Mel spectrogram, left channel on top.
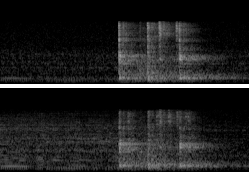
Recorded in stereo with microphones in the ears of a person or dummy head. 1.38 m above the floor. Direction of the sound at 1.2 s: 65° left (ahead or behind).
